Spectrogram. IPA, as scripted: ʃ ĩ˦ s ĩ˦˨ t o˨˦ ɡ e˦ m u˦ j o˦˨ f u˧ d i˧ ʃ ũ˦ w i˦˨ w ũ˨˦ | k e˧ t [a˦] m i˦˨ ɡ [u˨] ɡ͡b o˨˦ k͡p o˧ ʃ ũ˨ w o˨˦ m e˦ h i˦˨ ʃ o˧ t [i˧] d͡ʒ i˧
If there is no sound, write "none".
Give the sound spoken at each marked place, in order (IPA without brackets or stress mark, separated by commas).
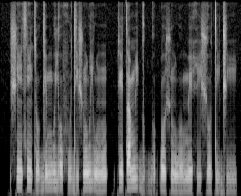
a˦, u˨, i˨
